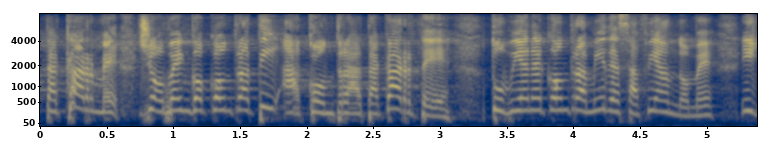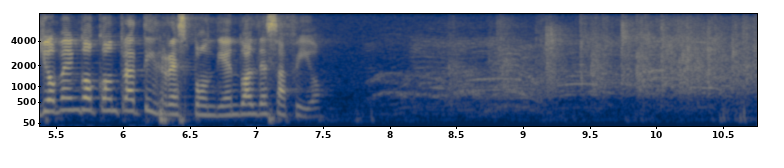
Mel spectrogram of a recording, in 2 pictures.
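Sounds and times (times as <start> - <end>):
speech: 0.1 - 7.6
audience applause: 8.3 - 10.7.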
